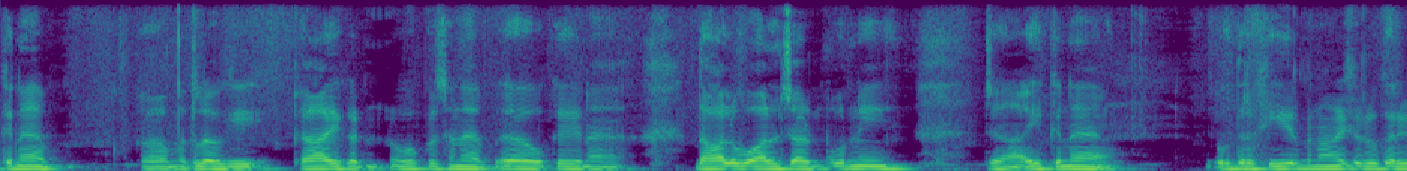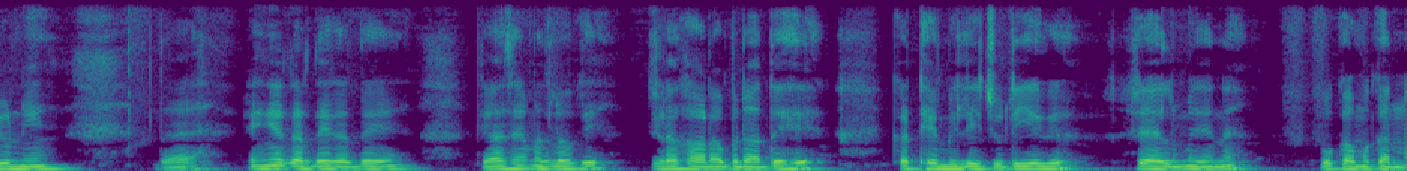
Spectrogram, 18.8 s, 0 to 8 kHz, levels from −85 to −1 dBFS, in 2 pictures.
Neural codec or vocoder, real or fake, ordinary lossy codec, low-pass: none; real; none; none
